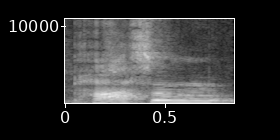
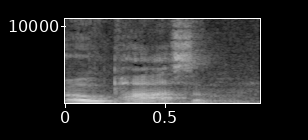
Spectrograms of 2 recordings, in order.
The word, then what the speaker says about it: opossum: Possum or opossum? – Possum. – What's an opossum? – It's the same thing. – It's spelled with an O, and some people pronounce it because they're stupid.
